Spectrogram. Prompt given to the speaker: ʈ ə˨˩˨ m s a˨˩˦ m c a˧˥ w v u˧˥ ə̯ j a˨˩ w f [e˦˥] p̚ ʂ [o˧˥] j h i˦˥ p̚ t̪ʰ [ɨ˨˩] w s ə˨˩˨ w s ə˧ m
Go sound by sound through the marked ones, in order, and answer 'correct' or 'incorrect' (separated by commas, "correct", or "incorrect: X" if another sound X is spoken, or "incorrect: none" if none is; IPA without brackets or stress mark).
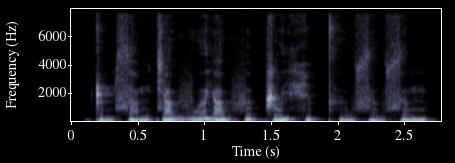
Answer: correct, correct, correct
